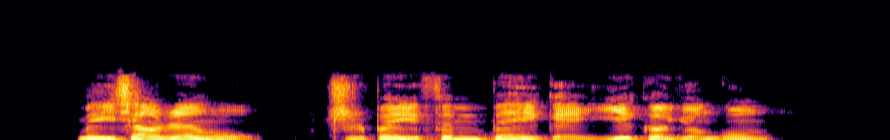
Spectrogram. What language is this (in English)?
Chinese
